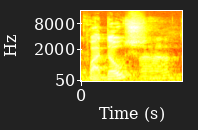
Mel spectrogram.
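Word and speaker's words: קָדוֹשׁ: you also have the word quadesh when you pronounce it as quadesh it means male temper prostitute when you say the word quados then it means holy so just because it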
